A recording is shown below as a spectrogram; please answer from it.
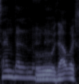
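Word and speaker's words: Simbelmynë: Belo Simbelmin. It's pronounced Senbelmoon.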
